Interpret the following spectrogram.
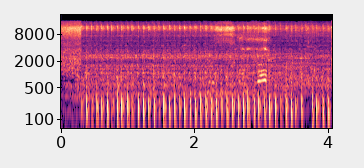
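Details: Small single-cylinder motorcycle that had misfired and wouldn't run, now running on a different CDI: even, steady firing pulses at about eleven per second with no misses or stumbles; smooth normal idle.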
